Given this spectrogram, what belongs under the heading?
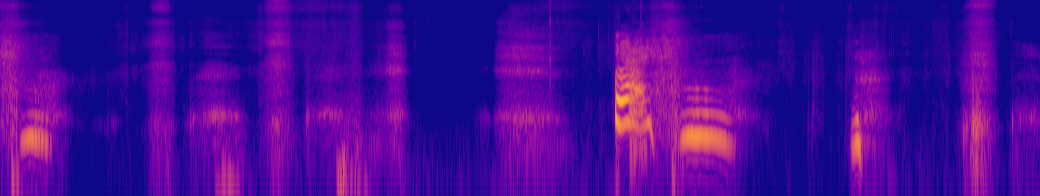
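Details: Sneezing induced with chhinkni in a person with a cold: several forceful, wet sneezes with short sniffs and snorting nasal sounds between them in a quiet room.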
